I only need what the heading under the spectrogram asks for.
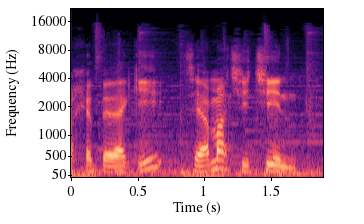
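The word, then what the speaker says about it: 旗津: Por cierto, acabo de hablar con una gente de aquí, se llama Chichín. No Sijín, como os he dicho yo, se pronuncia Chichinchin, como chinchín. Y aquí detrás mío, que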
